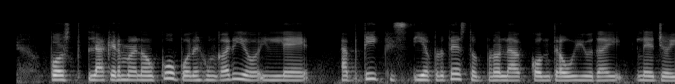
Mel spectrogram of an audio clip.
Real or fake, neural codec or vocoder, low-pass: fake; codec, 16 kHz, 1 kbps, FunCodec, trained on Chinese and English, 50 frames a second; 7.2 kHz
